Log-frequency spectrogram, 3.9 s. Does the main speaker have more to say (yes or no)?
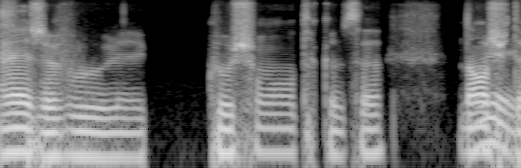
yes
